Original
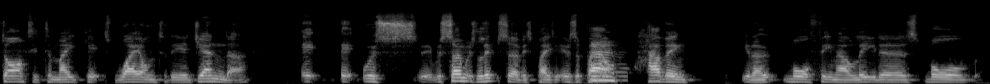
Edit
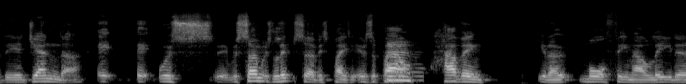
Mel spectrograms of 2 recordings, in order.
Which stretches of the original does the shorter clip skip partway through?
2.6 s to 2.9 s

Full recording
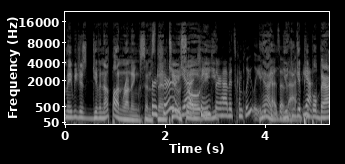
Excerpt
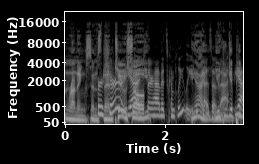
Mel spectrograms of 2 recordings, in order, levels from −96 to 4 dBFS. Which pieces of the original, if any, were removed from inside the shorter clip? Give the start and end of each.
2.6 s to 2.9 s

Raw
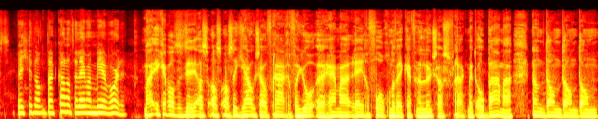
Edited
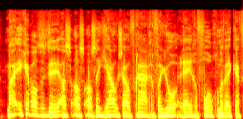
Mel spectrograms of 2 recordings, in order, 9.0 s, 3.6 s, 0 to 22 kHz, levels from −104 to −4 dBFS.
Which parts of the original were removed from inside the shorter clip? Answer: 4.7 s to 5.2 s

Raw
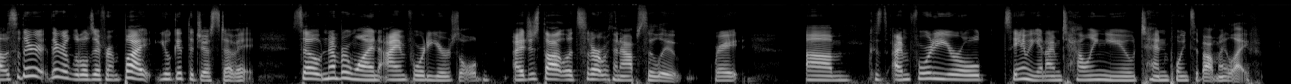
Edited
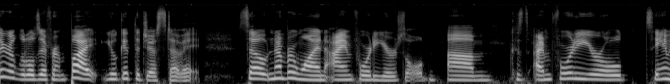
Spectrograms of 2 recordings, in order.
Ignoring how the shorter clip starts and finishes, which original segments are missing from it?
5.0 s to 8.0 s

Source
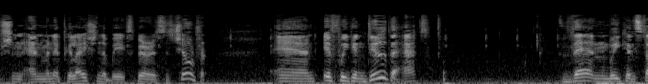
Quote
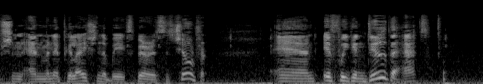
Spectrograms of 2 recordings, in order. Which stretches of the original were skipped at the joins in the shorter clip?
none

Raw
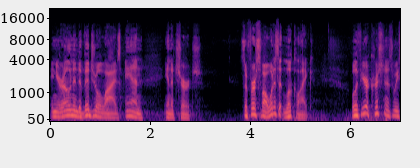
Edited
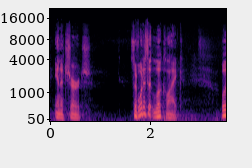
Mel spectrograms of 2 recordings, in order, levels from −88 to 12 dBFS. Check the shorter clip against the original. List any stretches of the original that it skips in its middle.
4.0 s to 4.4 s

